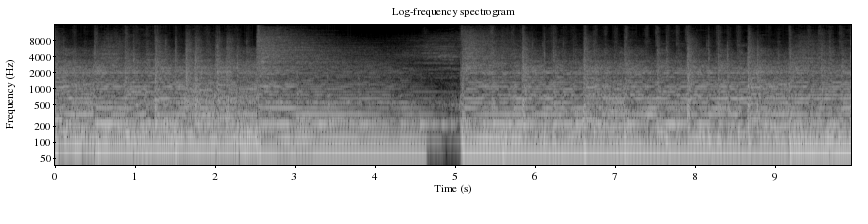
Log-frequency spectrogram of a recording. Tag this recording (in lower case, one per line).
music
